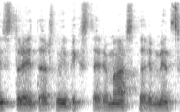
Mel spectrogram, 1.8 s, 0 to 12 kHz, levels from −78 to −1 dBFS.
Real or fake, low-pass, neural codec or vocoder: fake; 10.8 kHz; codec, 24 kHz, 0.9 kbps, WavTokenizer, medium speech release version 1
